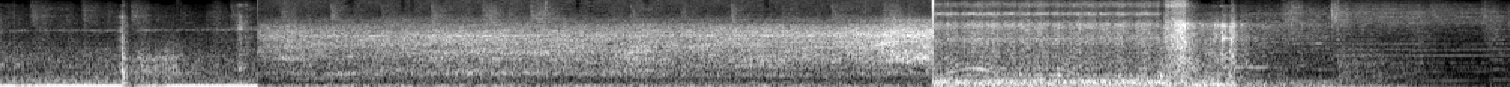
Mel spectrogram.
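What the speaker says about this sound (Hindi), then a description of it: "युद्ध क्षेत्र में रूसी टैंक का बारूदी कहर। यूक्रेनी ठिकानों पर दागे गोले।" A Russian tank shelling Ukrainian positions in a war zone, heard as a loud, continuous roaring rumble with a droning engine-like tone and a few sharp blasts, with the sound character shifting abruptly partway through.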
